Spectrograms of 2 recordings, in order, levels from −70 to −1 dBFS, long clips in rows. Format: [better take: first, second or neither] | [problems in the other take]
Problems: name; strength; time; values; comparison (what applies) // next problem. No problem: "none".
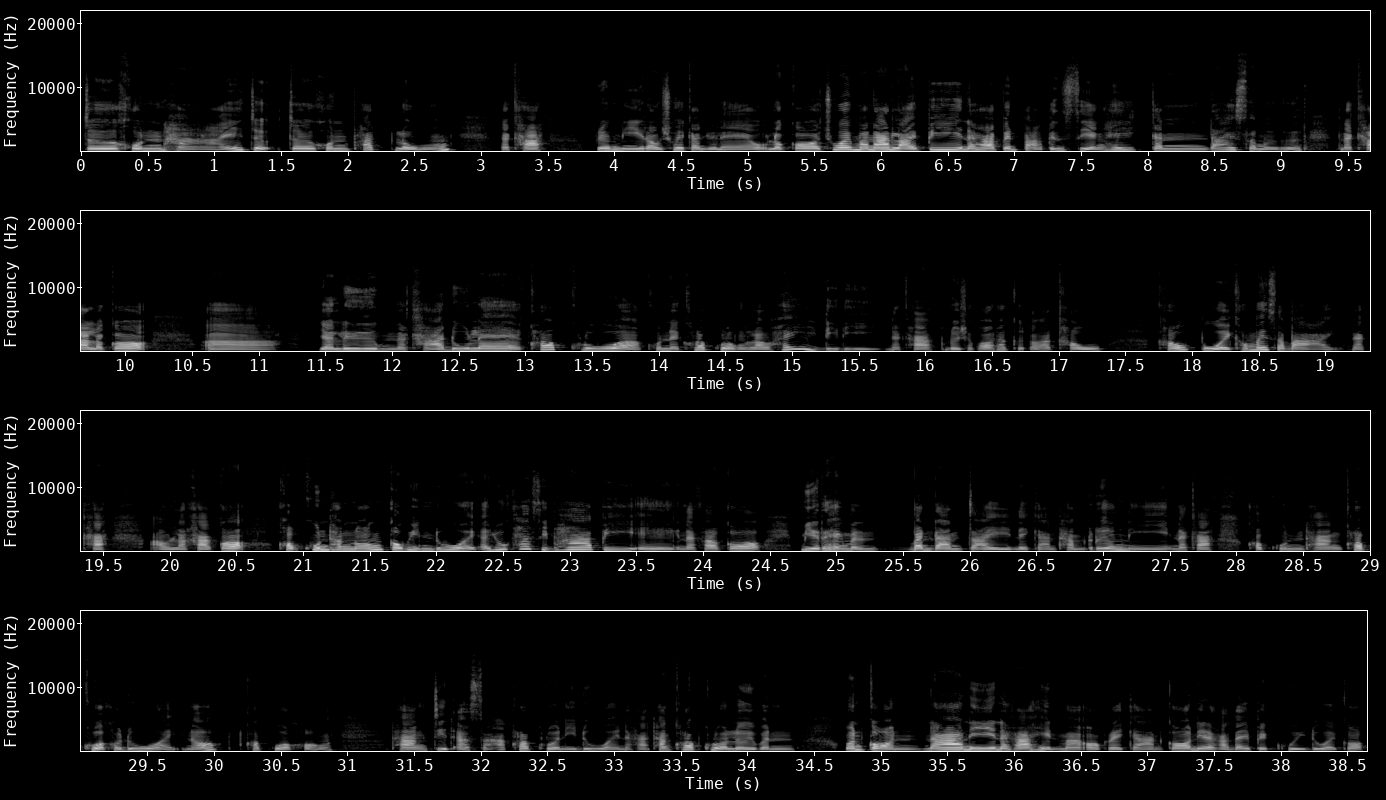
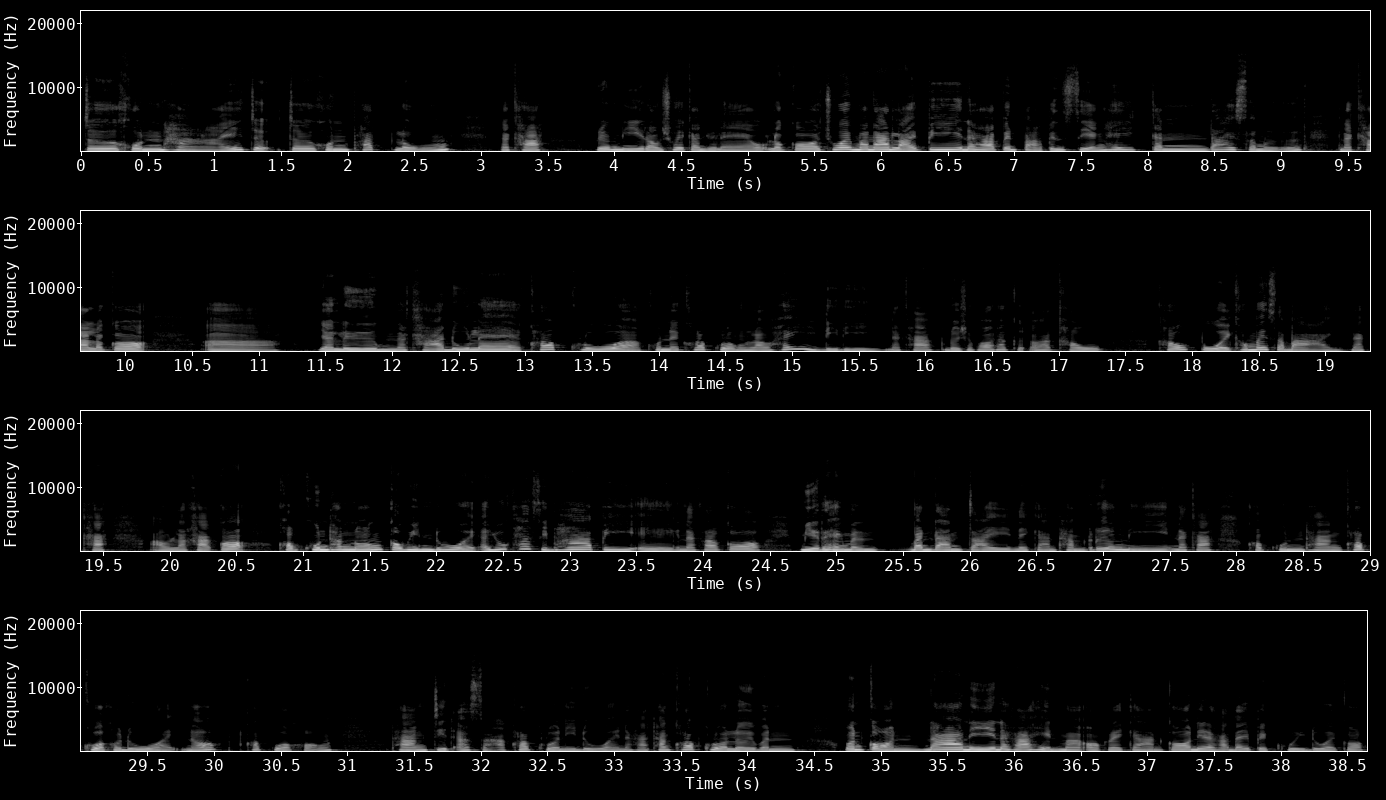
second | thin; somewhat; fading below 300 Hz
